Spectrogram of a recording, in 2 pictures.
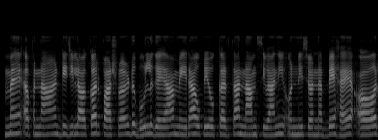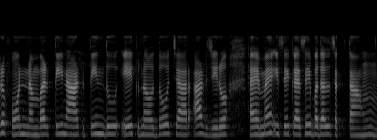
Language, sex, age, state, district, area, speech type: Hindi, female, 30-45, Uttar Pradesh, Azamgarh, rural, read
